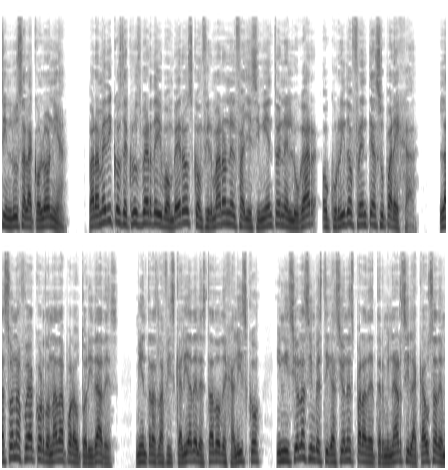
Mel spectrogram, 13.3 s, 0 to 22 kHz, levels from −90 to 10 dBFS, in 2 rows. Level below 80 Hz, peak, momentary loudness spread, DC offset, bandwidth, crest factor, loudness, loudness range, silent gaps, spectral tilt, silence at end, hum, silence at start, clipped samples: -50 dBFS; 0 dBFS; 5 LU; under 0.1%; 16.5 kHz; 12 dB; -14 LUFS; 1 LU; 1.14-1.18 s, 6.39-6.51 s; -6.5 dB/octave; 0 s; none; 0 s; under 0.1%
